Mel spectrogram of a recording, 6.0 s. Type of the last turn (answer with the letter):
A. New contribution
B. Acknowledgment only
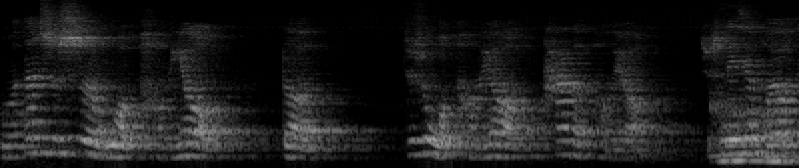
B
